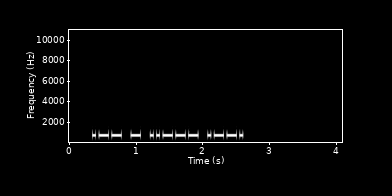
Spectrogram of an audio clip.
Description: Morse code, heard as a keyed tone, about 25 wpm, 700 Hz. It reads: WT2P
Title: USA Call Signs - 4 Characters - 25wpm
